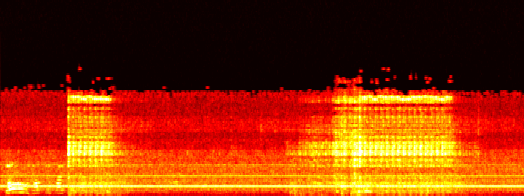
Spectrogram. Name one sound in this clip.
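Bursts of rapid gunfire play from a television speaker.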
